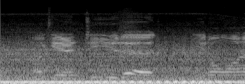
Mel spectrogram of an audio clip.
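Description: Semi truck's diesel engine droning in the cab with a steady low hum while the truck pulls up a long grade.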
